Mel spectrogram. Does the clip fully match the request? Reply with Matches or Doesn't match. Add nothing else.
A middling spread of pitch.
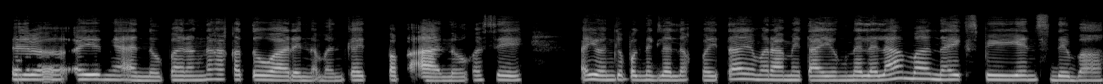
Doesn't match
